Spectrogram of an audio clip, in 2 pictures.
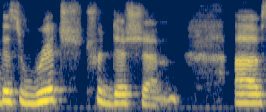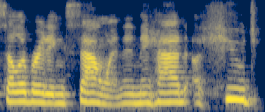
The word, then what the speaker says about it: Samhain: It related to the pagan holiday Samhain, which is spelled S-A-M-H-A-I-N, but it's pronounced Samhain.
